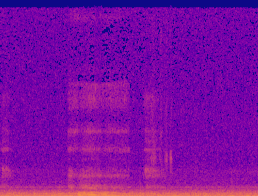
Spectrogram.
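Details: Mav, a Basenji dog, snoring: slow, low rumbling breaths with a raspy snort in the middle, heard indoors.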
